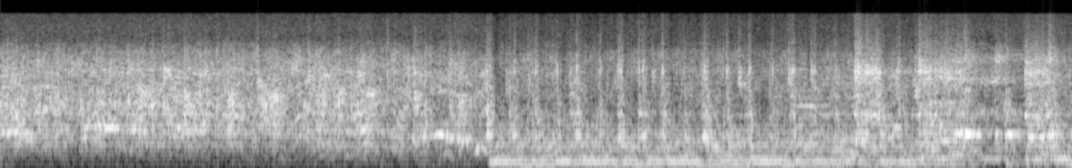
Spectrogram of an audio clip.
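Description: Live rock band with electric guitars, bass and drums: applause and crowd noise with stray instrument sounds, then about five seconds in the band comes in loudly with a held chord over a steady bass note.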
